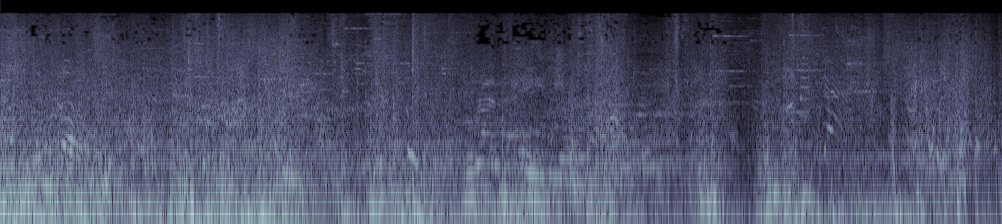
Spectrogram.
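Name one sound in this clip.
Sword strikes and impacts clash repeatedly.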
